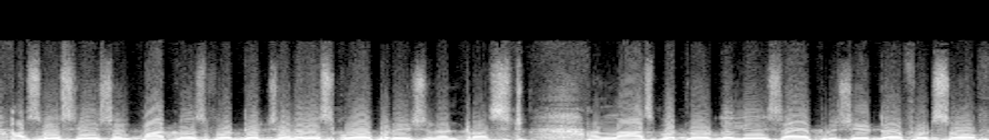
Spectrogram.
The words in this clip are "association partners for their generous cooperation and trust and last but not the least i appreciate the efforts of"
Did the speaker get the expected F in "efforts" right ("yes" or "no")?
yes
